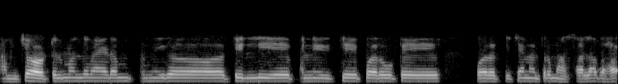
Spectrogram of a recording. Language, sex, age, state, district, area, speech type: Marathi, other, 18-30, Maharashtra, Buldhana, rural, conversation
